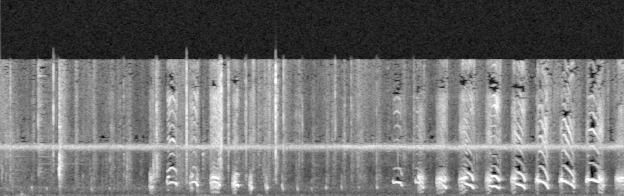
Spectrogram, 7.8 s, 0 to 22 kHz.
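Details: Male Papillon puppy, born 18 August 2017, whining in bursts: sharp, high, falling yips come in a short cluster, pause, then return as an evenly spaced string of about three per second, with a constant thin high tone behind.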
